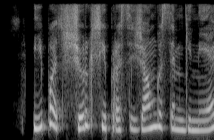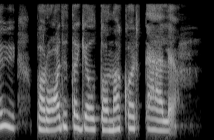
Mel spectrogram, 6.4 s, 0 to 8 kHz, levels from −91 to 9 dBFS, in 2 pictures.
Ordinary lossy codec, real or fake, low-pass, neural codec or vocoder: MP3, 64 kbps; real; 7.2 kHz; none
